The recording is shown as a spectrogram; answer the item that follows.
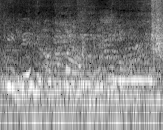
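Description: Background chatter of several overlapping voices in a busy restaurant, with a short sharp clatter near the end.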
